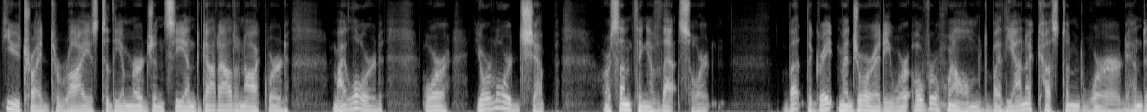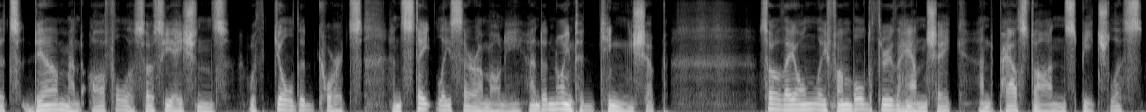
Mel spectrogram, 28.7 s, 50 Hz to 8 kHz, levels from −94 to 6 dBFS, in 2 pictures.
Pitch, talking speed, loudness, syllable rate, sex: 110 Hz, 125 wpm, -20 LUFS, 4.1 syllables/s, male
